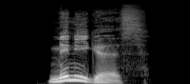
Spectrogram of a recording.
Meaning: strong/mixed nominative/accusative neuter singular of minnig
- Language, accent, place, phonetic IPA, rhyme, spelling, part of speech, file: German, Germany, Berlin, [ˈmɪnɪɡəs], -ɪnɪɡəs, minniges, adjective, De-minniges.ogg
